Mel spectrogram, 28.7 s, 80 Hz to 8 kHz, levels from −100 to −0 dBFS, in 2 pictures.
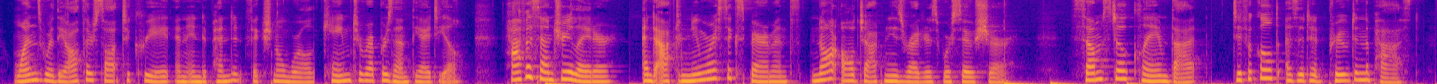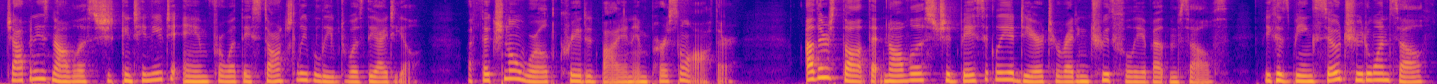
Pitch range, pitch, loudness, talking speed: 175-220 Hz, 195 Hz, -26 LUFS, 175 wpm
